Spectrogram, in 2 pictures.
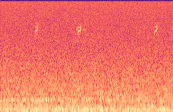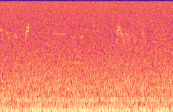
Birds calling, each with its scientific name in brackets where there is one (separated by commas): unidentified bird, White-crowned Sparrow (Zonotrichia leucophrys)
